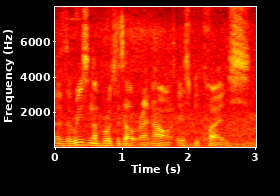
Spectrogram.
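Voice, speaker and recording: Speaking at a fairly slow pace, a man with a fairly low pitch and relaxed tone keeps his intonation fairly even, with audible room echo and noticeable background noise. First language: not English. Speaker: spiritual vlogger. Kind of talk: reflective monologue. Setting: outdoors on a walk. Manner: relaxed, hesitant with fillers.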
